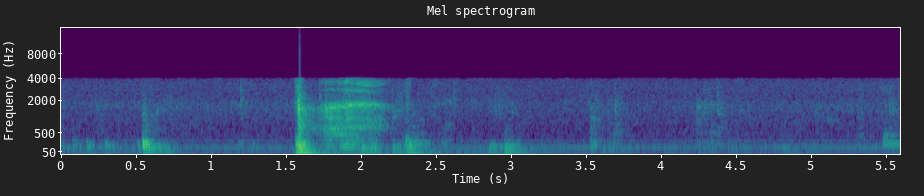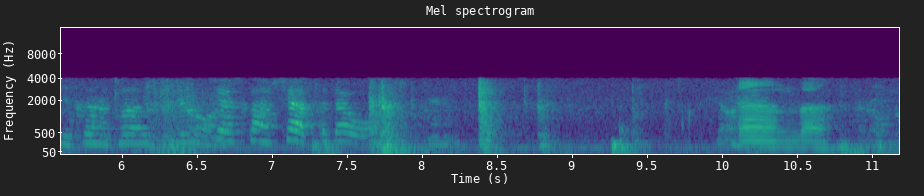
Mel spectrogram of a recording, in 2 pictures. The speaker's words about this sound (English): He's just going to close the door. Just going to shut the door. And I don't know how. I just keep slamming it.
